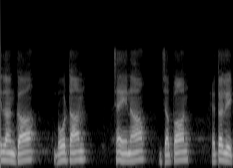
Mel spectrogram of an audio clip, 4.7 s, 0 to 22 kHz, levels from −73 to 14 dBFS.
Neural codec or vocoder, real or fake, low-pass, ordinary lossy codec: codec, 16 kHz, 0.5 kbps, FunCodec, trained on Chinese and English, 25 frames a second; fake; none; none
